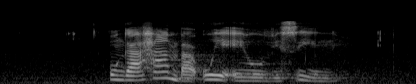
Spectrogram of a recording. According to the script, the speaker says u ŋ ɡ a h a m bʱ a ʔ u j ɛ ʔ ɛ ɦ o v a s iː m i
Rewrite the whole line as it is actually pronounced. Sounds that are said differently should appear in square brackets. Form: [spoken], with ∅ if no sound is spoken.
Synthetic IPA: u ŋ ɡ a h a m bʱ a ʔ u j ɛ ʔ ɛ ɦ o v [i] s iː [n] i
